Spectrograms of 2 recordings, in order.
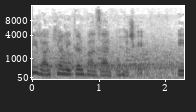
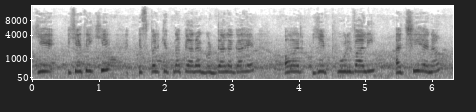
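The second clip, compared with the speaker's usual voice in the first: forced cheer; 7 semitones higher than usual. Acted. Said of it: "खुश दिखने की कोशिश".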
